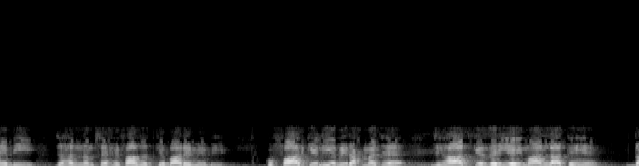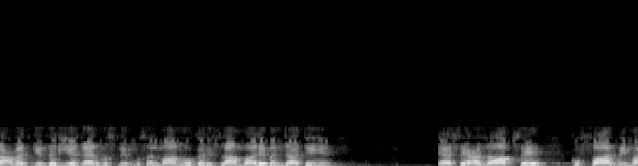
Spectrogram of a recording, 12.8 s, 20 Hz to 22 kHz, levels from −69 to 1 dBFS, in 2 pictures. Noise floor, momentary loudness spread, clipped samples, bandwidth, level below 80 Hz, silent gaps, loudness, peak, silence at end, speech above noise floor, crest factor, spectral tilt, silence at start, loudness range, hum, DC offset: -60 dBFS; 14 LU; under 0.1%; 5.6 kHz; -60 dBFS; none; -19 LUFS; -2 dBFS; 0 s; 41 dB; 16 dB; -4 dB/octave; 0 s; 2 LU; none; under 0.1%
